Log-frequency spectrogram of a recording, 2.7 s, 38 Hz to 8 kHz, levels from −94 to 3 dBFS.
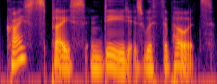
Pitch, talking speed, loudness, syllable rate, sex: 115 Hz, 155 wpm, -23 LUFS, 3.6 syllables/s, male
